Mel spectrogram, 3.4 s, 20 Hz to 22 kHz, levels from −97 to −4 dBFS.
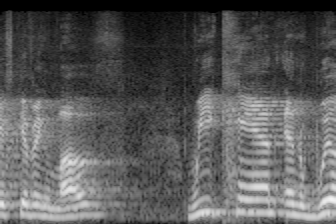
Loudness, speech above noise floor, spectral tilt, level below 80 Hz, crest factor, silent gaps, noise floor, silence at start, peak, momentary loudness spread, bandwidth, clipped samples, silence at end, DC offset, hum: -21 LUFS; 31 dB; -5.5 dB/octave; -68 dBFS; 16 dB; none; -51 dBFS; 0 s; -6 dBFS; 9 LU; 18 kHz; under 0.1%; 0 s; under 0.1%; none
